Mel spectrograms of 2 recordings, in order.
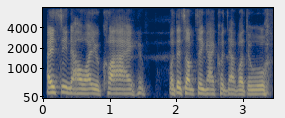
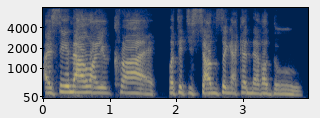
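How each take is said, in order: First: A tentative copy of the Terminator; Terminator farewell. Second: Tender Terminator line. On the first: Acted. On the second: Shown as a demonstration. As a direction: say it like the Terminator's farewell. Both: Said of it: "You need to say the line".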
